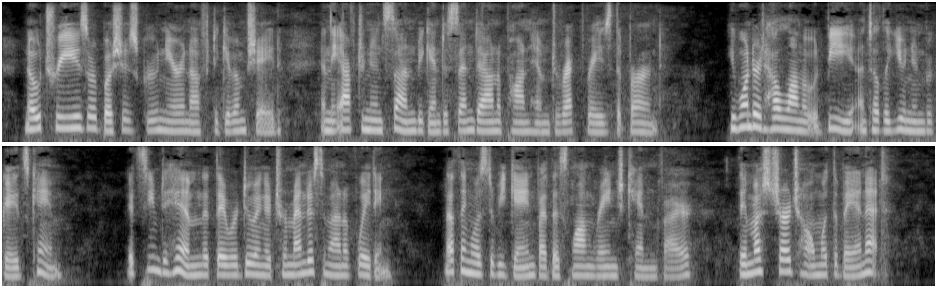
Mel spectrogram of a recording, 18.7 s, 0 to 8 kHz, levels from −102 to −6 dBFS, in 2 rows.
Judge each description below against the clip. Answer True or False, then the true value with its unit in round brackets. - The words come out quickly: True (220 wpm)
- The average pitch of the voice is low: False (165 Hz)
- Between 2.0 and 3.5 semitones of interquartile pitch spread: True (2.9 semitones)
